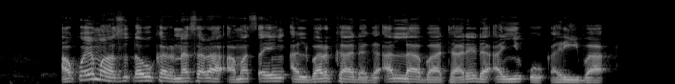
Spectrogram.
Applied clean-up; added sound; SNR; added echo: none; none; none; none.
